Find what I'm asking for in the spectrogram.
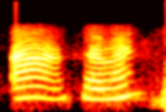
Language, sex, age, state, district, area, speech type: Tamil, female, 18-30, Tamil Nadu, Sivaganga, rural, conversation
